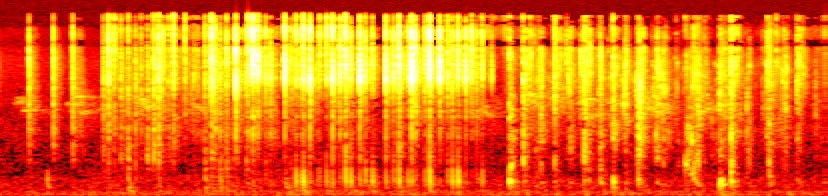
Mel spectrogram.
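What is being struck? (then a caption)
Plastic spray bottle tapped with fingernails. Long nails tap rapidly on a liquid-filled Suave hand sanitizer spray in a clear or white plastic bottle with a blue cap, held in the hand. The taps are sharp, bright, dry clicks that merge into a dense flurry in the middle before thinning into sparser, separate taps.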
